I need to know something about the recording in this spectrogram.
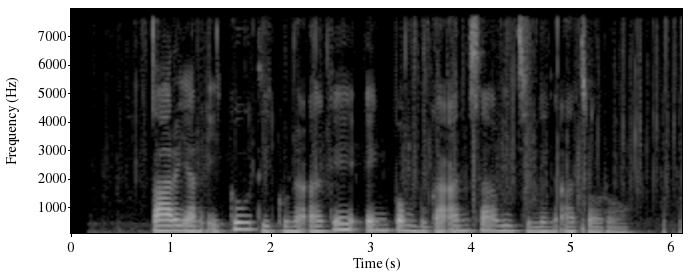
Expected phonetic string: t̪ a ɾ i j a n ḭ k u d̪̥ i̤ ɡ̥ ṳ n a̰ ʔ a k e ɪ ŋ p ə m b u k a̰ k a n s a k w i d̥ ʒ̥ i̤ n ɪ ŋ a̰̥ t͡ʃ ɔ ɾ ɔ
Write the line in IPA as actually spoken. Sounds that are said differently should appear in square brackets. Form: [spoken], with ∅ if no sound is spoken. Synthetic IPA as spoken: t̪ a ɾ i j a n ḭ k u d̪̥ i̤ ɡ̥ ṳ n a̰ ʔ a k e ɪ ŋ p ə m b u k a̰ [ʔ] a n s a [∅] w i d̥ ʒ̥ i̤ n ɪ ŋ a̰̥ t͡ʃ ɔ ɾ ɔ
